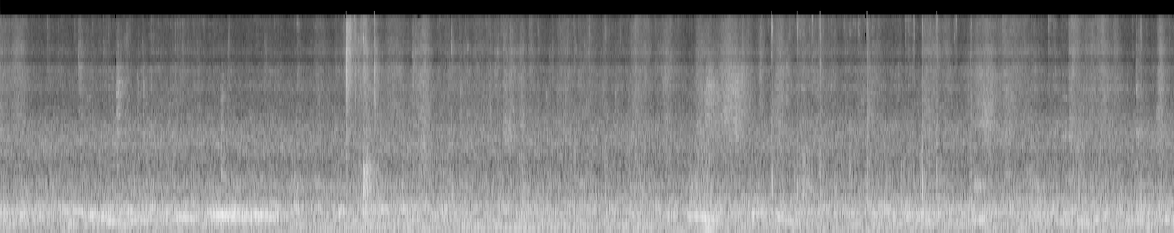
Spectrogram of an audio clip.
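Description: Racing pigeons coo in a low, continuous murmur from a loft, with soft overlapping calls and a few brief sharper sounds from the birds, all at an even, moderate level.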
